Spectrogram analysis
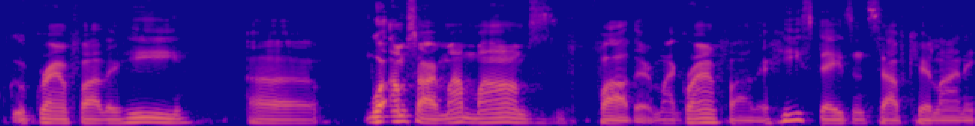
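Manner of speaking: normal talking voice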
